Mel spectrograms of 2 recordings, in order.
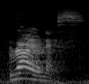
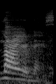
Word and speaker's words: lioness: of the following lion roness lioness ress no l l r r you're not saying it right very sorry I know try saying roness lioness good well in future every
